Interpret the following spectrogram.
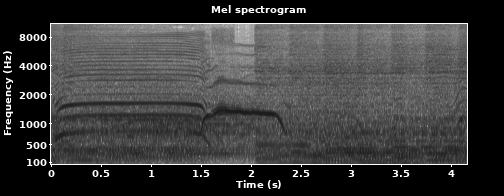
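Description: Trance dance music played loud over an arena sound system, heard from within the crowd, with long held high lead notes and crowd whoops. The bass cuts out about a second and a half in and comes back near three seconds.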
